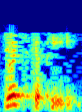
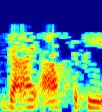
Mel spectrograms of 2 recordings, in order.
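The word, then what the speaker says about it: diascopy: wide and that's called disc o discopy di oscopy or discopy I've heard it pronounced both way and what um people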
